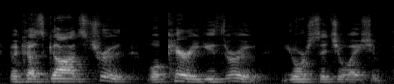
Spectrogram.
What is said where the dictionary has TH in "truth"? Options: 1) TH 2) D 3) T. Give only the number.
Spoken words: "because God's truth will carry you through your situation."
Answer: 1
